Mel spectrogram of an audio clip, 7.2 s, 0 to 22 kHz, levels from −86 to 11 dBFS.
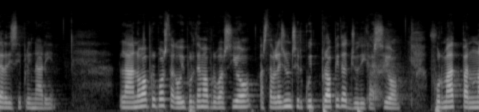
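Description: No technical fault can be heard anywhere in this audio. There is nothing to point to in time and no cause to explain.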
